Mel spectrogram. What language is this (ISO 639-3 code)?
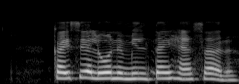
mai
